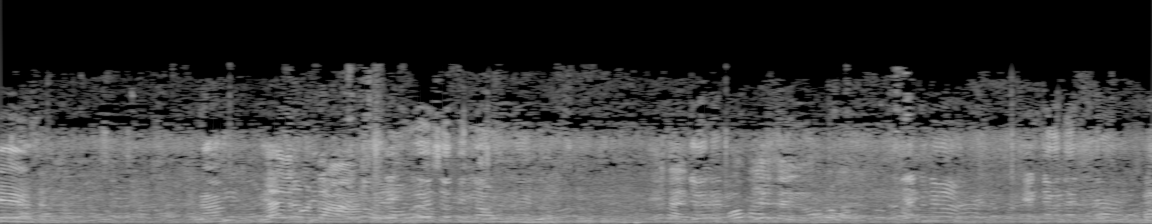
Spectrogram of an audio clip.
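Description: Many voices of men and women chatter and call out all around, close by.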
